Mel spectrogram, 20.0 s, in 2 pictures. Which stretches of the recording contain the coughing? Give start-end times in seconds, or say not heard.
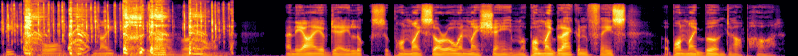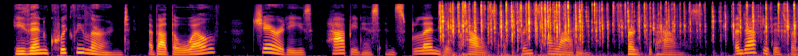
0.2-3.0.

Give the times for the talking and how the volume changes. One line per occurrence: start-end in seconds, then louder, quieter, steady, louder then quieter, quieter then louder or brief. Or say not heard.
0.0-3.0 brief
3.5-19.9 quieter.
